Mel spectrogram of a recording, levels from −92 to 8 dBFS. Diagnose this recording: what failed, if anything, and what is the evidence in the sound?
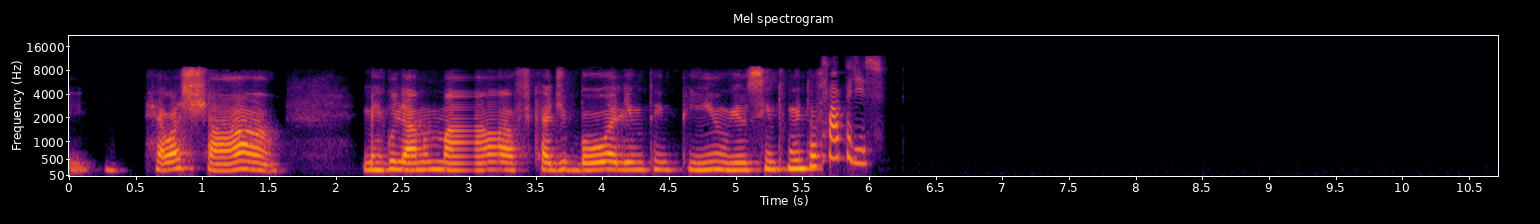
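At 2.89 to 3.07 s the speech stalls into a fading buzz or hiss for about 140 ms, then resumes intact: a call audio freeze, likely packets delayed and the jitter buffer running dry.

At 3.16 to 3.24 s a short held buzz or fading hiss replaces the speech, and about 60 ms is lost: a burst of packet loss on the network, concealed by the receiver.

From 5.65 to 6.65 s the speech turns high and hurried, about ten semitones up at 1.98 times speed: a section at the wrong speed, likely a playback or editing clock mismatch.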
